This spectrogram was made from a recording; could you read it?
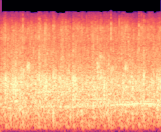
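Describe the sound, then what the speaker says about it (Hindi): Studio audience applauding a winning contestant on the Indian TV quiz show Kaun Banega Crorepati, a steady, dense clapping that fills the room at full volume for the whole stretch, with no voices on top. "अरे भाई साहब, ताली बज जाए इनके लिए"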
